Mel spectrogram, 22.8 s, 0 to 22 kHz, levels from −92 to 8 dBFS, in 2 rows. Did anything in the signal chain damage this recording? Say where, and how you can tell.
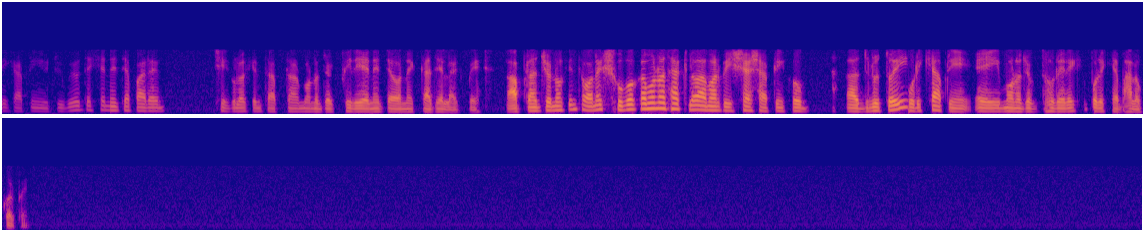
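Yes. In the call processing stage, automatic gain control found the microphone too quiet and raised its input volume in three microphone volume steps up: about 10 dB at 1.08 s, then about 4 dB at 2.1 s and 3.12 s. Speech and background jump louder together at each step.

At the network and jitter buffer stage, playback skips ahead at 9.06 s. About a second of speech was discarded with no fill, and the sound on either side is spliced almost directly. Dropping that much audio cut the buffered delay by about the same amount.

From 9.16 s to 12.03 s the jitter buffer speeds up to shed its remaining excess delay. It repeatedly cuts pitch-period-sized pieces, roughly a third of a second in all, so speech runs at 111% speed, sounding hurried but unchanged in pitch. All of it passes through a G.711 A-law path with nothing above 4 kHz.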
